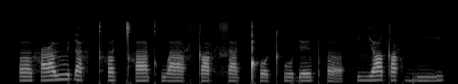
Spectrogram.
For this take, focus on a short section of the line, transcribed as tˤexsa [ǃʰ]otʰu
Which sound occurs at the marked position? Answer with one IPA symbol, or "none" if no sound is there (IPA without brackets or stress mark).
ǃʰ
